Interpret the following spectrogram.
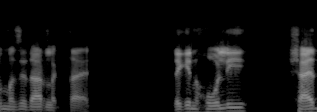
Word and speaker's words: होली: और उच्चारण को स्पष्ट करने के लिए ये HOHLE है, तो आप काफी करीब थे।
